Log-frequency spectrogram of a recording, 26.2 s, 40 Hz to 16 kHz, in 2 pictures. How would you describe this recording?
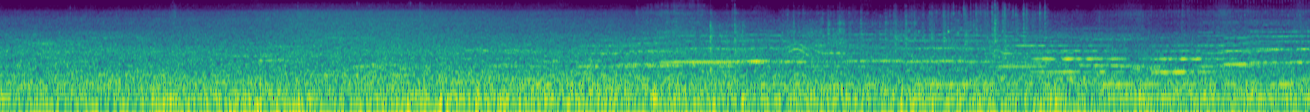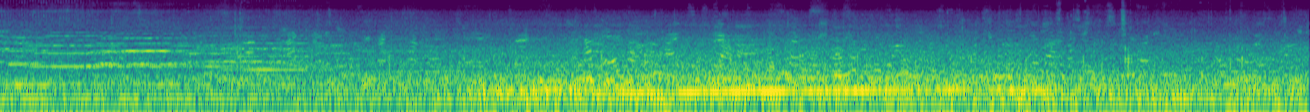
This is a 24h soundscape in front of the shopping mall Mercado in Ottensen that has changed the face of this quartier profoundly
